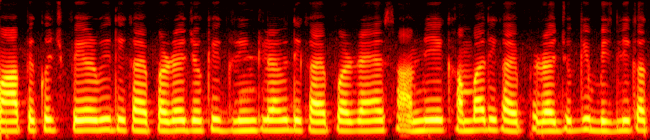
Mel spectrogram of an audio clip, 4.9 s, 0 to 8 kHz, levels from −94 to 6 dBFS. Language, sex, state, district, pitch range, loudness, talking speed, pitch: Hindi, female, Bihar, Bhagalpur, 205-220 Hz, -16 LUFS, 330 wpm, 215 Hz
